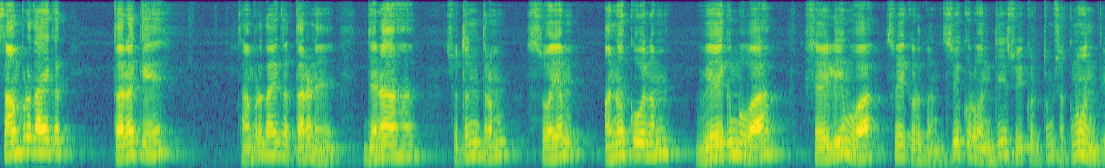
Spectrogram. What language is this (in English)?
Sanskrit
